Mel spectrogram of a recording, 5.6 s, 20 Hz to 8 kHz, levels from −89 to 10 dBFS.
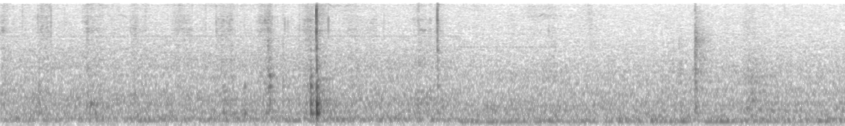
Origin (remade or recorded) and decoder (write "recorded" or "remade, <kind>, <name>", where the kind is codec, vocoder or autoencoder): recorded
